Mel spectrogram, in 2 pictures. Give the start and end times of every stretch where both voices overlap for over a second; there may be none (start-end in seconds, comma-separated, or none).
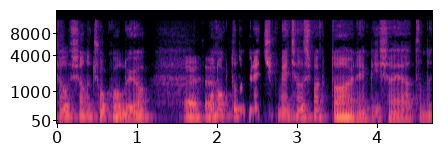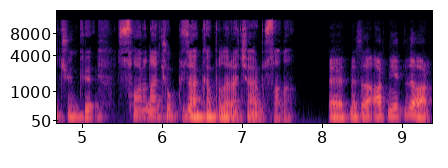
none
